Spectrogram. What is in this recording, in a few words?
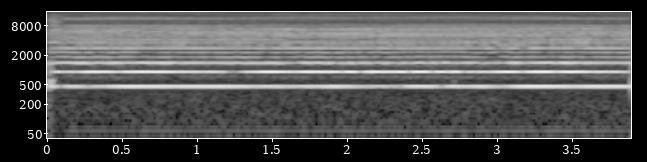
BAH GUY, Vocal Planet Jazz & FX; ILIO; BAHS GUYS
